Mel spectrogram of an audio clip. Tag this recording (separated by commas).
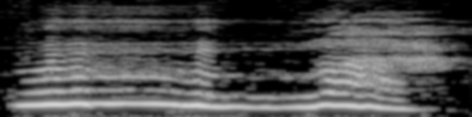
Human voice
